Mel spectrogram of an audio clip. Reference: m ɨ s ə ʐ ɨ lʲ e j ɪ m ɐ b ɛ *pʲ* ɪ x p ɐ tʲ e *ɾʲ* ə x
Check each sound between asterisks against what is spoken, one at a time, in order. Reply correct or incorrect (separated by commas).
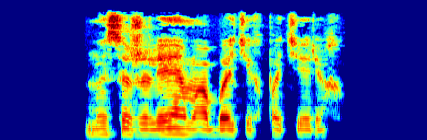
incorrect, correct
